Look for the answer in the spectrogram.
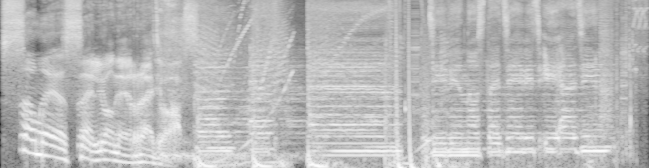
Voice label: ДЖИНГЛ; Самое Соленое Радио, Соль Эф Эм, 99.1

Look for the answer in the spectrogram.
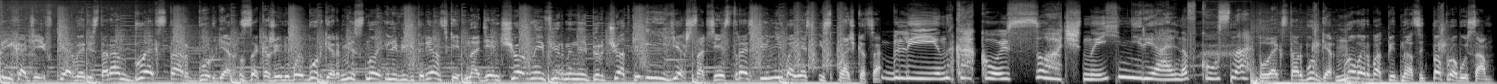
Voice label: Дикторы Burger; Blackstar Burger

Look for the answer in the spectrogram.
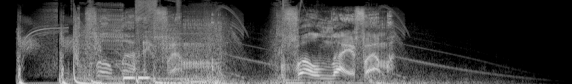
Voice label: джинглы для DJ радио шоу

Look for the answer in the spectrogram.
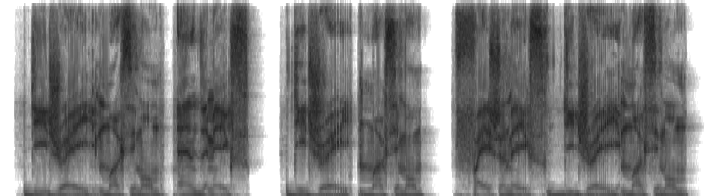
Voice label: Джингл

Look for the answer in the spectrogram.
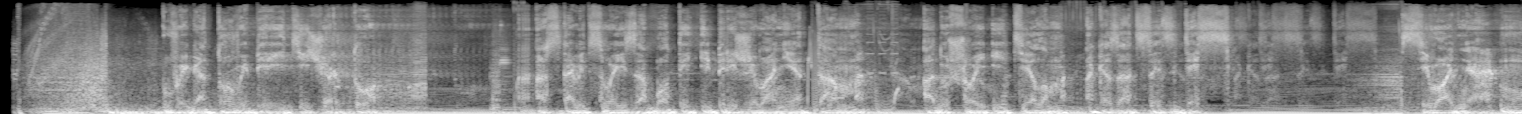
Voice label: Интро для диджея, Диктор

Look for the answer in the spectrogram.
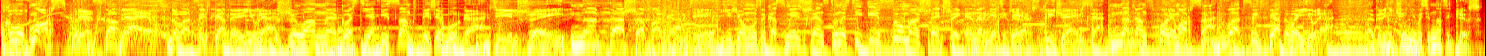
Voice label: АУДИО АФИША

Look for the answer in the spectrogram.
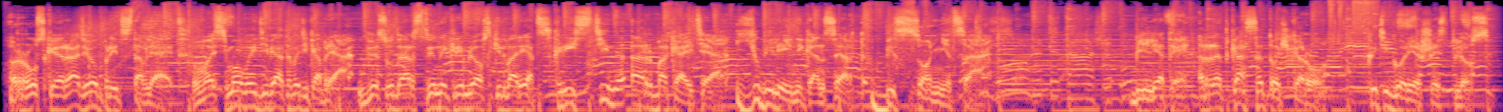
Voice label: Диктор, Аудиореклама

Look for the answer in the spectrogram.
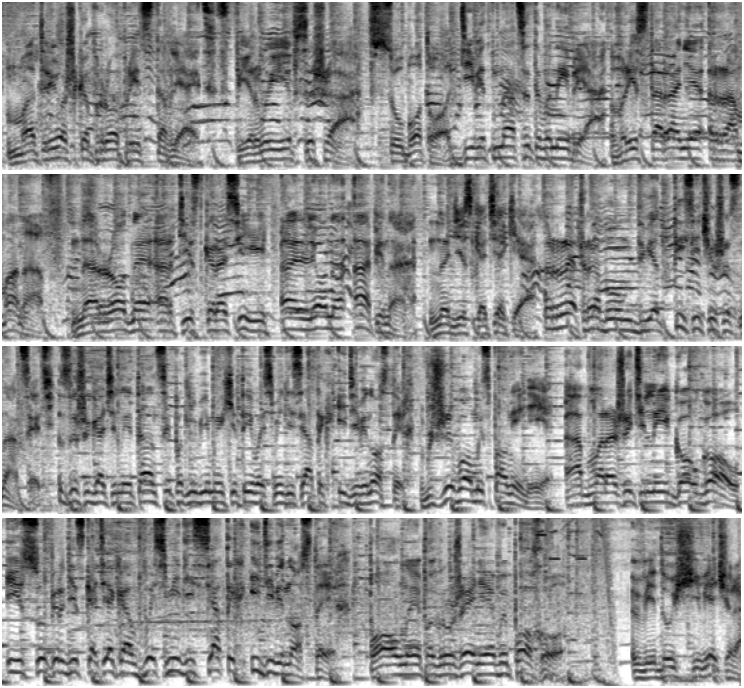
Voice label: Диктор

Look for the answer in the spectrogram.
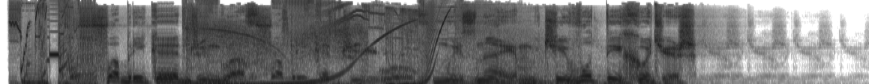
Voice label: Мужской голос

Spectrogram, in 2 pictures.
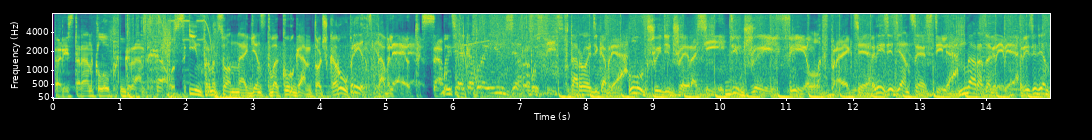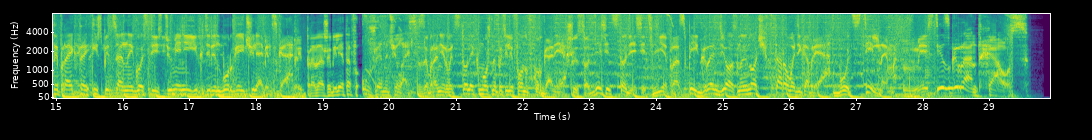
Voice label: Диктор, Аудиоролик

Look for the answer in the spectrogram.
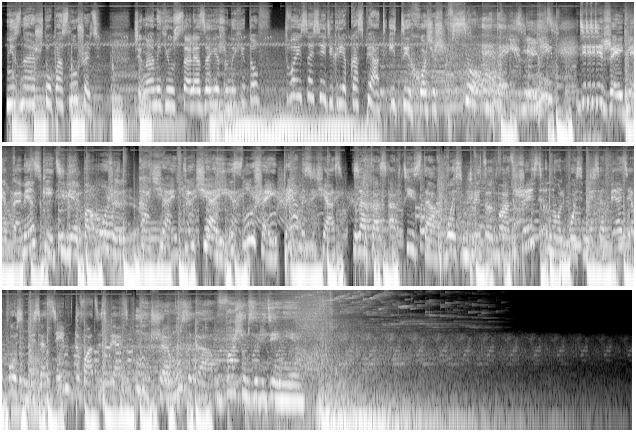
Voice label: РЕКЛАМНЫЙ РОЛИК

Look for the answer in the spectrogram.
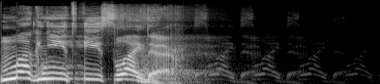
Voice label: Войс дроп - Мужской голос

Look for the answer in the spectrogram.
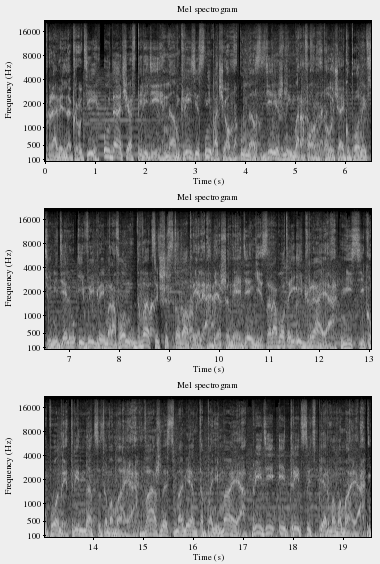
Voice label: РЕКЛАМНЫЙ РОЛИК; Империя - Денежный Марафон

